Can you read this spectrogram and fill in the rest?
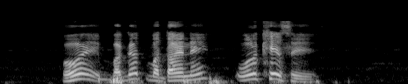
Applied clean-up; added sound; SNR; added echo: none; none; none; none.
